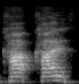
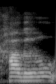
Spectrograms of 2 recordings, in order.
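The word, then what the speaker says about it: Kahlil: And I went and bought every book by, I mispronounce his name, Cahill Gibran, I call him, but his name is pronounced like Khalil or something.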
